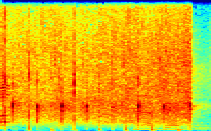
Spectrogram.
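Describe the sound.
Steady applause from a small group, the claps falling in a quick, even rhythm with some voices mixed in, before cutting off abruptly near the end.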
